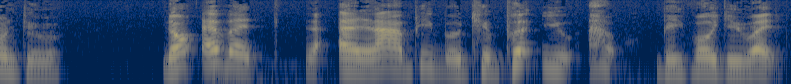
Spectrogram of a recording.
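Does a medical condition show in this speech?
Yes: cerebral palsy; from birth.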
